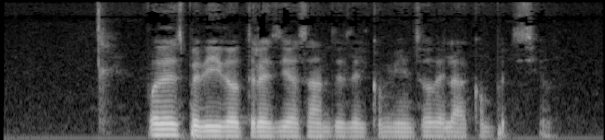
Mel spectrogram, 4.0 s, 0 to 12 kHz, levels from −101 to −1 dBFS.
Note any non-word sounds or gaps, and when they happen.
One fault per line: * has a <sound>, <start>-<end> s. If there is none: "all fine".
all fine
